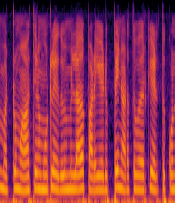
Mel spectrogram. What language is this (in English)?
Tamil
